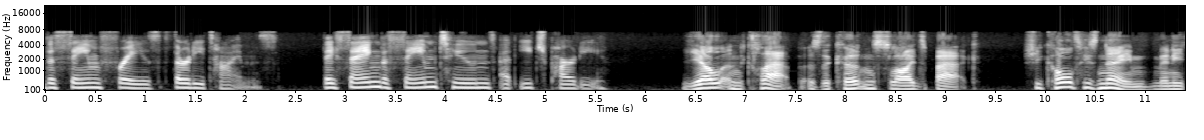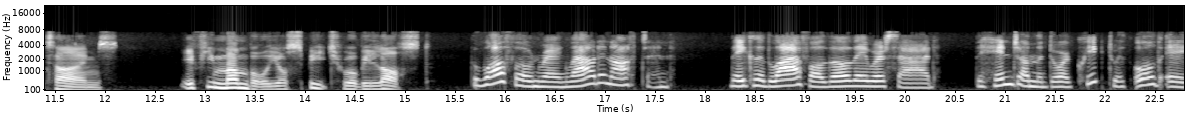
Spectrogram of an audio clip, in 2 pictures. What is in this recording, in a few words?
Ideal microphone sample; Jabra Elite 4 Active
